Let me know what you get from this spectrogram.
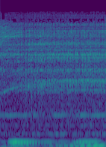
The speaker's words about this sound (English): Resuming saw.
